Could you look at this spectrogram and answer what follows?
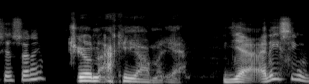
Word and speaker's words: Akiyama: Was that how you pronounce his surname? Jun Akiyama, yeah.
